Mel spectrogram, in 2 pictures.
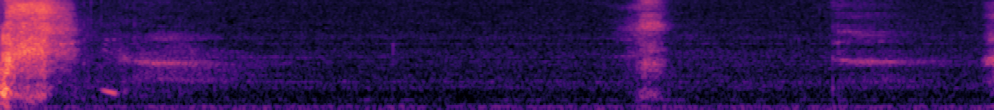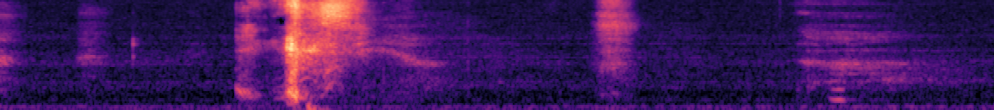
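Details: Repeated sneezing and nose blowing with snorts; the person mentions being itchy and wonders whether it is allergies or a cold.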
